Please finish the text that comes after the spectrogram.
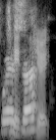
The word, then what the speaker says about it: Tingewick: Oh, Bike Hub is from Tingick. Now, talking of Tingick, or Tingewick as they call it. Yeah, Tingick. I've heard of it's that. actually pronounced Tingick.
